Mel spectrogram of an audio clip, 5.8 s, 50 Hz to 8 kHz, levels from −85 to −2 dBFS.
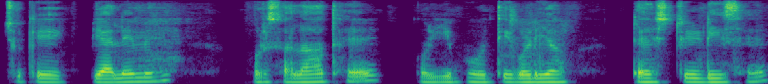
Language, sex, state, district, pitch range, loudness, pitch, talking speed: Hindi, male, Uttar Pradesh, Jyotiba Phule Nagar, 125-145 Hz, -19 LUFS, 130 Hz, 165 wpm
